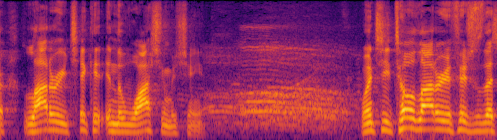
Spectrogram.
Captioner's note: audience groans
